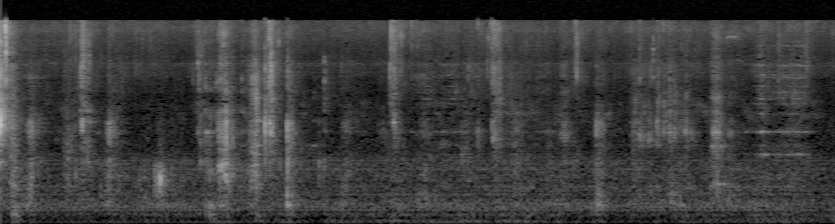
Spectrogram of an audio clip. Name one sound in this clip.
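Fingers tear and pick at crispy food close to a microphone.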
